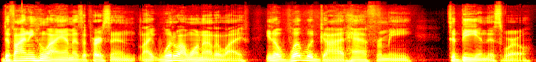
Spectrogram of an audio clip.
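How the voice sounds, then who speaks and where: Deep gravelly man in his forties. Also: moderate pace, no room sound, studio quality. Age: 40s. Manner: reflective, faith-driven talk. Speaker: interview guest, life coach. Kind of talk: casual interview conversation.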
